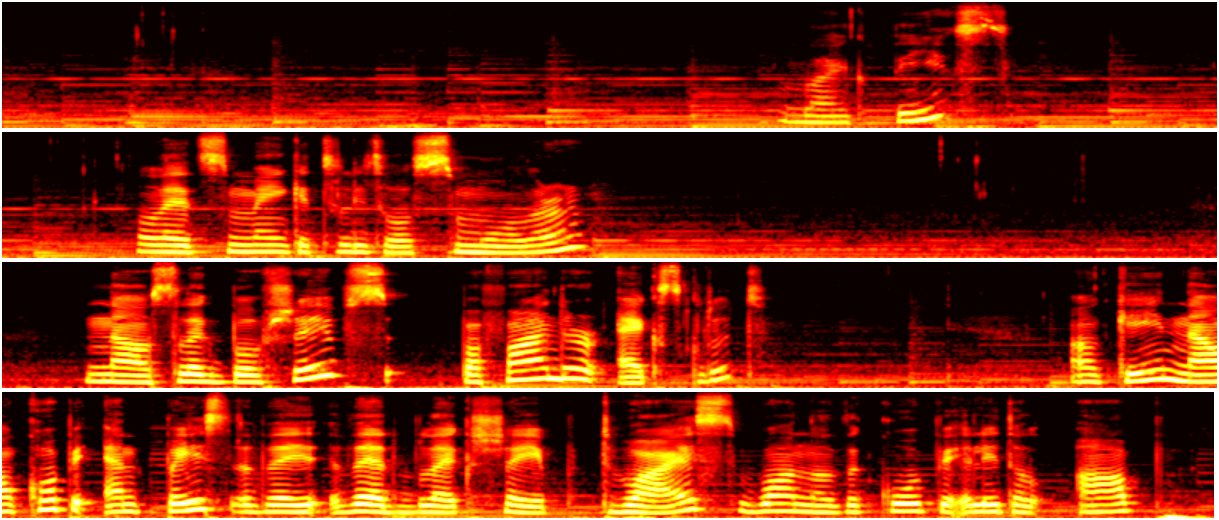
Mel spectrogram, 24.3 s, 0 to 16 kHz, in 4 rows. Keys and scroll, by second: 0.3 Left, 2.0 Left, 2.8 Right, 3.0 Left, 17.4 ctrl+c, 17.9 ctrl+f, 18.4 ctrl+c, 19.0 ctrl+f, 20.0 Up, 21.2 Right, 22.5 Up.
